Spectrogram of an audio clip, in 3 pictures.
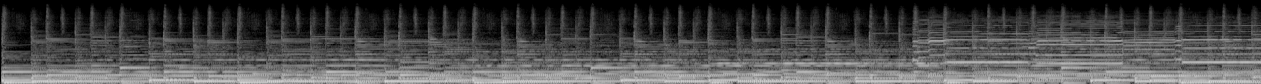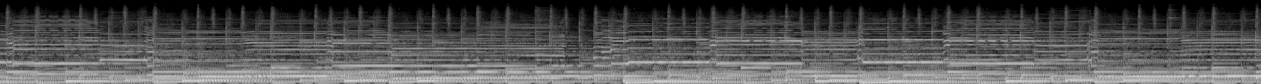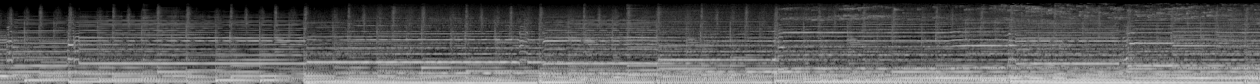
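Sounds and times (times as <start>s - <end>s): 
modern background music: 0.0s - 37.8s.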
